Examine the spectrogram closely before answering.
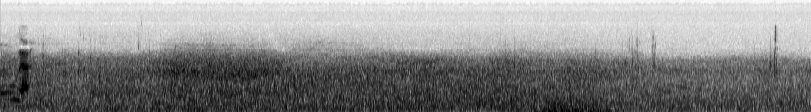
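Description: Wind rumbles steadily across open water.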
